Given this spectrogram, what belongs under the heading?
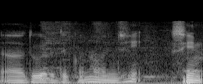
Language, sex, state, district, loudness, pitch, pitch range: Tulu, male, Karnataka, Dakshina Kannada, -21 LUFS, 100 Hz, 95-105 Hz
